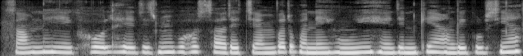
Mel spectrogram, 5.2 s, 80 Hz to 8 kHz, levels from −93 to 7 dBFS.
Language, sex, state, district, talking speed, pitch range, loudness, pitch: Hindi, female, Madhya Pradesh, Bhopal, 160 wpm, 215-235 Hz, -12 LUFS, 225 Hz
